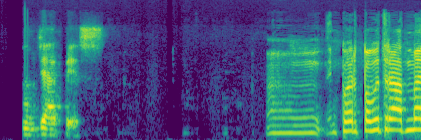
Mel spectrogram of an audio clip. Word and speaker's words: Jabez: In Hebrew, it's pronounced as Yabez.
